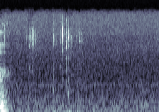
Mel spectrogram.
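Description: A few faint keystrokes on a computer keyboard, about half a second to a second in, as a terminal command is entered.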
